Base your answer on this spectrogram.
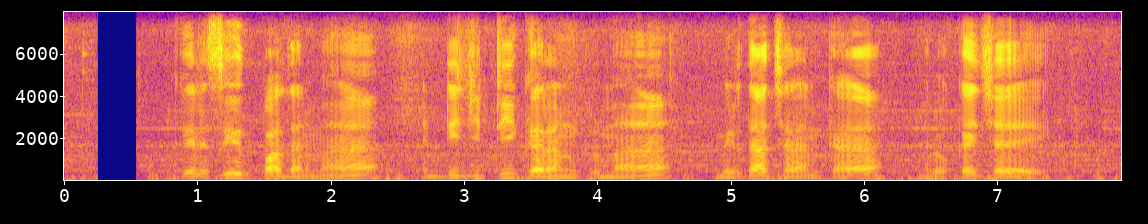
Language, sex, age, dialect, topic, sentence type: Maithili, male, 41-45, Angika, agriculture, statement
